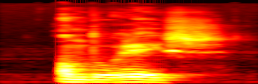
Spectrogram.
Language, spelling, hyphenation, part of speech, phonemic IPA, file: Dutch, Andorrees, An‧dor‧rees, noun / adjective, /ɑndɔˈreːs/, Nl-Andorrees.ogg
- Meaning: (noun) Andorran (person from Andorra); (adjective) Andorran (of, from, or pertaining to Andorra, the Andorran people)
